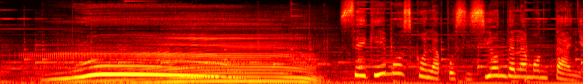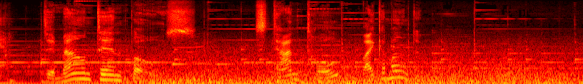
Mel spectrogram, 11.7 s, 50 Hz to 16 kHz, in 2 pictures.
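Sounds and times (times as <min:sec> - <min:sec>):
person imitating a cow's moo during the cow yoga pose: 0:00.0 - 0:03.4
speech: 0:03.6 - 0:07.8, 0:08.4 - 0:10.2.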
